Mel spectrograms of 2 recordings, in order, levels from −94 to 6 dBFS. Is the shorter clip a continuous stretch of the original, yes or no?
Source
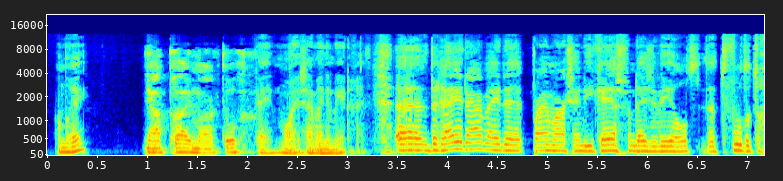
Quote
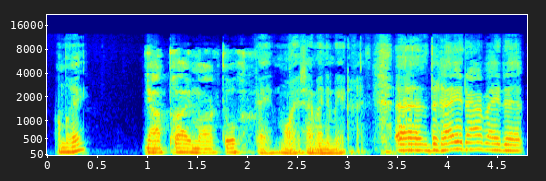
yes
